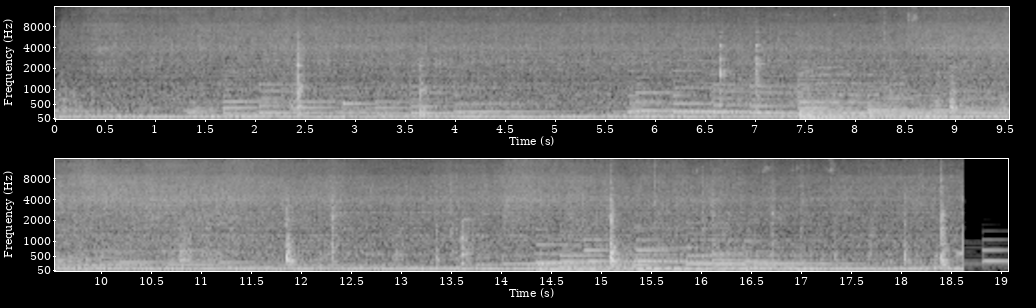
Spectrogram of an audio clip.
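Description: Chopped vegetables such as tomato fry and get stirred in a pan while making soup noodles. A steady sizzle runs throughout, with repeated utensil scrapes and clinks at an uneven rhythm and no talking.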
